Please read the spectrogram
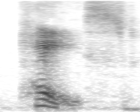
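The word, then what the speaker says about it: caste: Cast. Look up the ceed system in India. Sometimes it's pronounced cast. I call it cased because if it was cast it would be c a s t for sake.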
